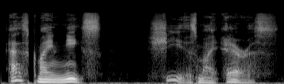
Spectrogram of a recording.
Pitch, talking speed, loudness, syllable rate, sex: 110 Hz, 125 wpm, -19 LUFS, 4.1 syllables/s, male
